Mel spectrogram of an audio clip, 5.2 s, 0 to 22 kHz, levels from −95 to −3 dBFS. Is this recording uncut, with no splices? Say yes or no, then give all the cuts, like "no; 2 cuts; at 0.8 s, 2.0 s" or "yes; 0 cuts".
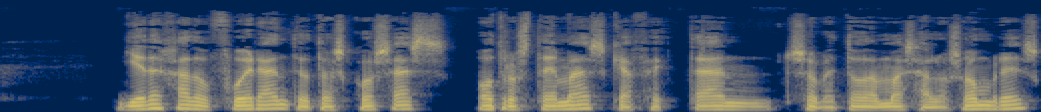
yes; 0 cuts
